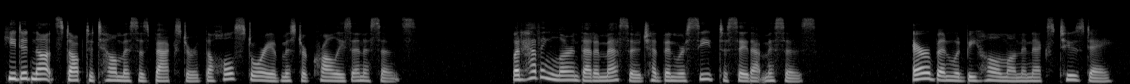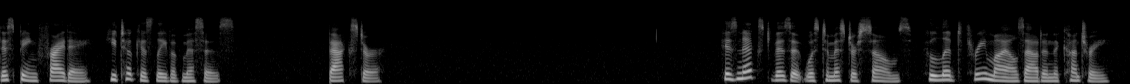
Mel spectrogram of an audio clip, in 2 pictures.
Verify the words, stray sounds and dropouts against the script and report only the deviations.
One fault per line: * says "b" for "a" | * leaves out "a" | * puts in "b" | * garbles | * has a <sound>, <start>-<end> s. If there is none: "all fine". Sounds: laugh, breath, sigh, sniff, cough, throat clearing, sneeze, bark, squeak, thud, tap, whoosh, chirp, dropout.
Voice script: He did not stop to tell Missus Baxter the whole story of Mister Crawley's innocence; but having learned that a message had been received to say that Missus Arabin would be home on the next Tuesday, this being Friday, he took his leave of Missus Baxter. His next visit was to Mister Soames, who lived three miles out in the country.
all fine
